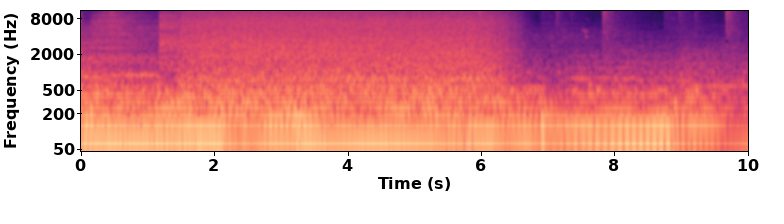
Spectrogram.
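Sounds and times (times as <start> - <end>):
low background music: 0.0 - 10.0.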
